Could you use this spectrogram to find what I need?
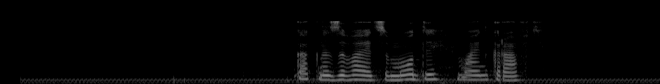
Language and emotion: Russian, neutral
